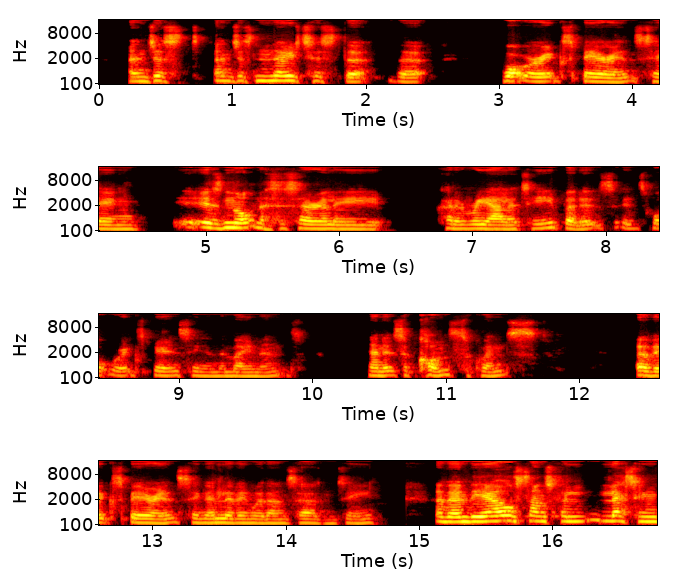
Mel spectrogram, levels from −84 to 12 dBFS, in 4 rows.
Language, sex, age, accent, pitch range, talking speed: English, female, 30-49, British, 185-225 Hz, 150 wpm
